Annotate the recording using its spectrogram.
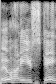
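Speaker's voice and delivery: very loud, very high, shrill, ruthless nasty booing. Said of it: "They can get kind of nasty".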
